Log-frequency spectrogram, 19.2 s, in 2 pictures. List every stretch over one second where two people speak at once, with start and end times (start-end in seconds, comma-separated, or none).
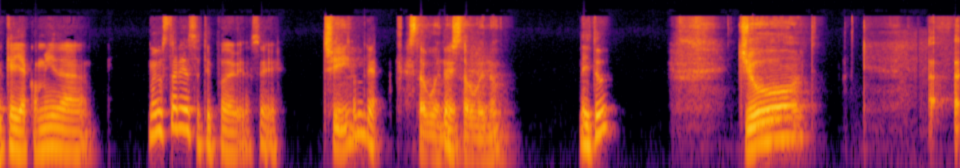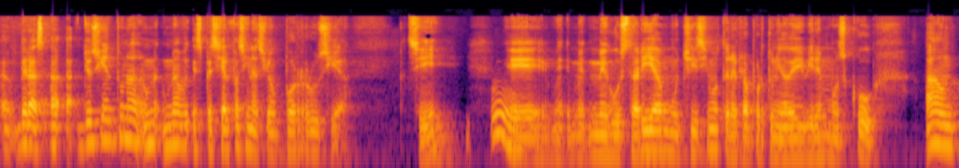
none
